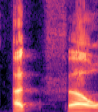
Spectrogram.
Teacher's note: اکثر را کو موٹا ادا کریں گے، را کے اوپر زبر ہے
